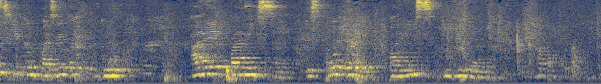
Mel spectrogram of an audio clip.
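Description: A woman announces calmly through a microphone in an echoing hall.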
